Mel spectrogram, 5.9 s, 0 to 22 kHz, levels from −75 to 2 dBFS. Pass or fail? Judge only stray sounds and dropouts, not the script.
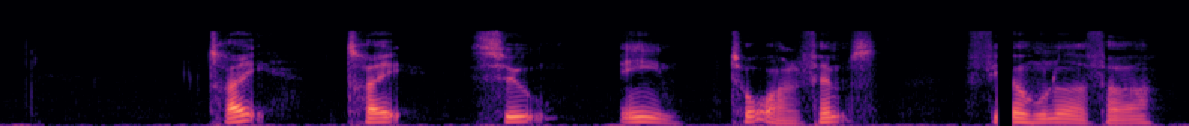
fail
